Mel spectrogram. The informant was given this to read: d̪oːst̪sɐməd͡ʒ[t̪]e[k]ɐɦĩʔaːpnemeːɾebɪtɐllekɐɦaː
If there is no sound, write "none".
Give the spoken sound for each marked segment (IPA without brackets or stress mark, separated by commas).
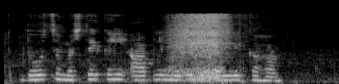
t̪, k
